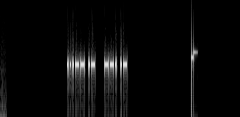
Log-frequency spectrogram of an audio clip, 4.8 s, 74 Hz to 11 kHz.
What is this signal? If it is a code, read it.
Morse code, heard as a keyed tone, about 41 wpm, 700 Hz. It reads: 3A GA
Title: Field Day Exchanges Encore - 45wpm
